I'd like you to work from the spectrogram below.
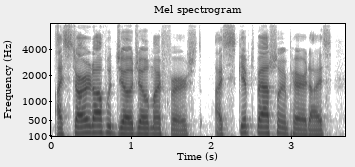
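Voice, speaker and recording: Higher-voiced man hosting a casual chat. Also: moderate pace, fairly bright tone, clean tone, no room sound, clean studio sound. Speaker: podcast host. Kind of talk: casual chat about a reality TV show.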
